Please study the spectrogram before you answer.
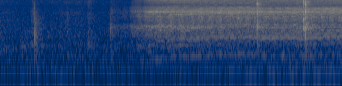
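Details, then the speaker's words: Hornby model railway turntable after repair: small motor whirs steadily, then sharp bang-like clicks as it passes under tracks; gears catching and knocking, owner suspects a part fitted wrong or too tight. "either ah you see you've got that noise again I don't like that did you hear it it sort of went bang bang as those went under it"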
